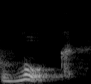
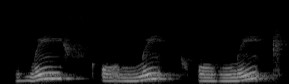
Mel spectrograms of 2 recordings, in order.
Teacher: So if we choose a word like leaf or leap or leak, they might encourage the lips to stay spread, because after we go from the L, we're transitioning to a high front vowel where our lips need to be spread.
